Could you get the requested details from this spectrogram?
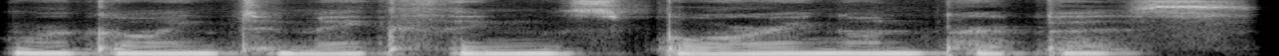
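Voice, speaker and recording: Guiding a sleep meditation, a woman speaks at a medium pitch in a soft, breathy whisper. She sounds calm and gentle, moving through short phrases without hurry.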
